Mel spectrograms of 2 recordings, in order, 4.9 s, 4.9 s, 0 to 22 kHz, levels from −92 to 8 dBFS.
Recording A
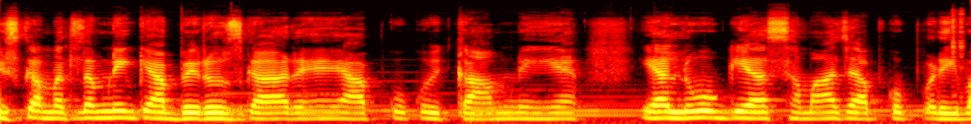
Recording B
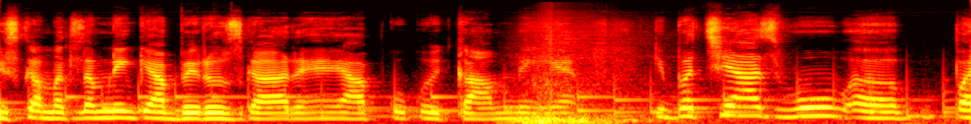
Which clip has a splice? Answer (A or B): B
